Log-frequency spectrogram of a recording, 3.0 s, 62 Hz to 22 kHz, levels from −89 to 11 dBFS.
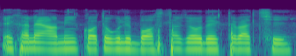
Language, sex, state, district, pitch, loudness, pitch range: Bengali, male, West Bengal, Cooch Behar, 130 Hz, -13 LUFS, 125-135 Hz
